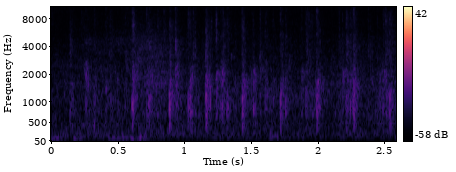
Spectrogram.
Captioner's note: applause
